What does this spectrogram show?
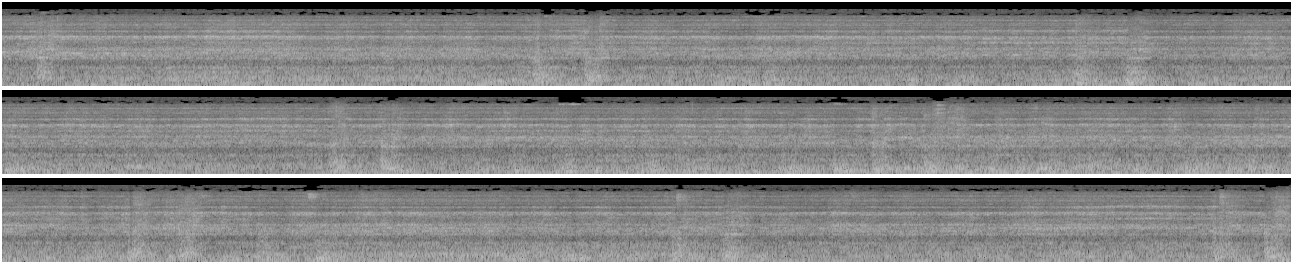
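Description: Suburban passenger train carriage running, heard from inside its vestibule: a steady rumble of wheels on the rails with a knock now and then.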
